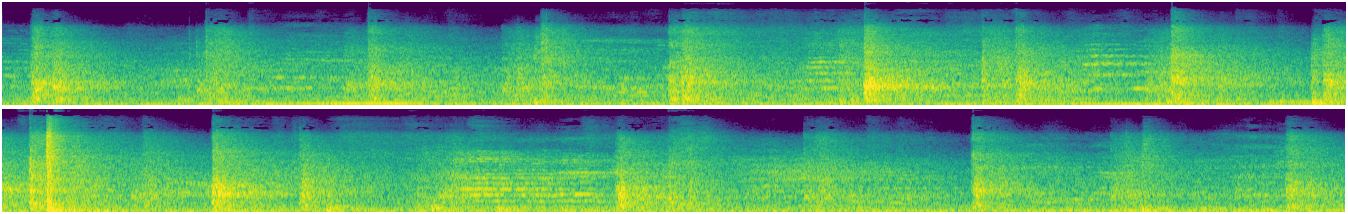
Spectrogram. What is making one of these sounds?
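Paddle rackets hit a ball back and forth with sharp pops.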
